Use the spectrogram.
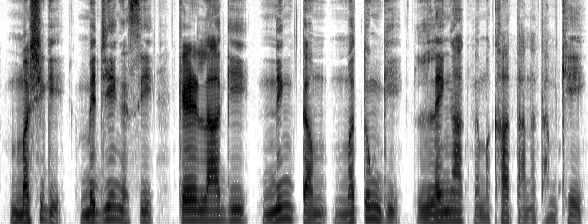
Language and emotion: Manipuri, neutral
